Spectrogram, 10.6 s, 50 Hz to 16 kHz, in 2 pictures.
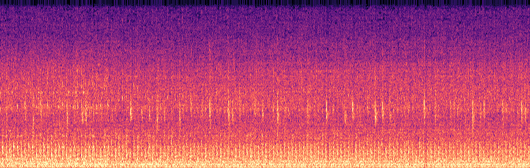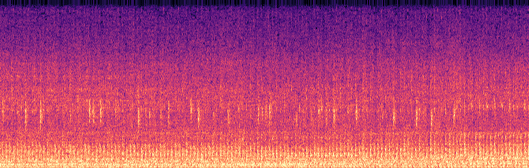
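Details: Ford Mondeo MK3 2.0 TDCi diesel at idle: steady clatter with a faint, fast ticking over it; unidentified engine noise, source not yet clear.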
